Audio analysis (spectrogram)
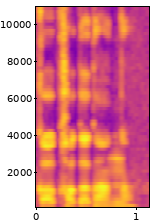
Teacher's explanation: क वर्ग पूरा कंठ से ही है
